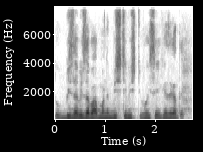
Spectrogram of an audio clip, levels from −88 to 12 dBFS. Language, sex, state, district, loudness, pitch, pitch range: Bengali, male, Tripura, West Tripura, -18 LUFS, 165 Hz, 160-175 Hz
